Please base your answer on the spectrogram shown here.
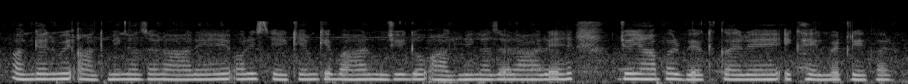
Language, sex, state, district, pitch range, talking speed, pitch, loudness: Hindi, female, Bihar, Kishanganj, 225-240 Hz, 190 wpm, 230 Hz, -24 LUFS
